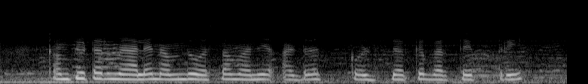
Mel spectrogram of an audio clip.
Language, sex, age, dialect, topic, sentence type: Kannada, female, 18-24, Dharwad Kannada, banking, question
